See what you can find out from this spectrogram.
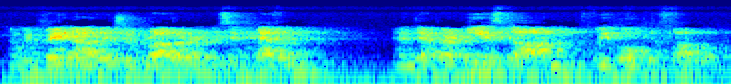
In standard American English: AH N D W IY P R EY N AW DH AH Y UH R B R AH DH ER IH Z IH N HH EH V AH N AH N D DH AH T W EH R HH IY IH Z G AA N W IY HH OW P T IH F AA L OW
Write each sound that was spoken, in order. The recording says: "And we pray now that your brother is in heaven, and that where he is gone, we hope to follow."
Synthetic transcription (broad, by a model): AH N W IY P R EY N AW DH AH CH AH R B R AH DH ER IH Z IH N HH EH V AH N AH N DH AH T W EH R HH IY IH Z G AA N W IY HH OW P T IH F AA L OW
